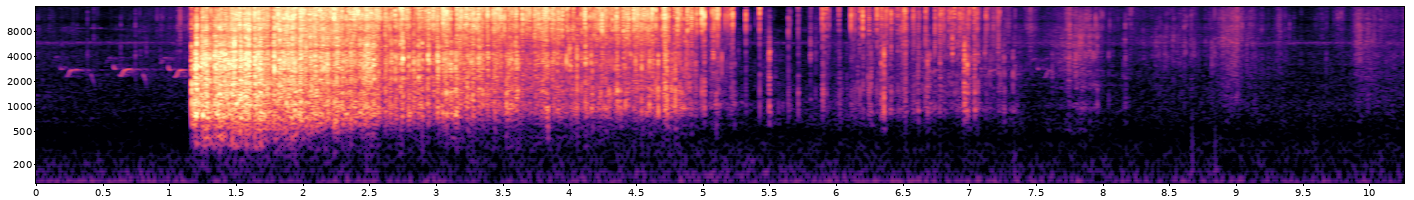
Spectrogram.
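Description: A sudden loud rustling, crinkling noise starting about a second in, fading over about four seconds, then a few scattered crackles.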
